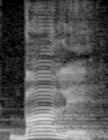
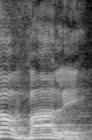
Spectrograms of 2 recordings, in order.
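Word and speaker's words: vale: مثلا نقول بالي، بالي وليس فالي، معناها موافق.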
